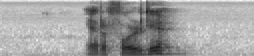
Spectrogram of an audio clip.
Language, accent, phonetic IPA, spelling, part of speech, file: German, Austria, [ɛɐ̯ˈfɔlɡə], Erfolge, noun, De-at-Erfolge.ogg
- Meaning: nominative/accusative/genitive plural of Erfolg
